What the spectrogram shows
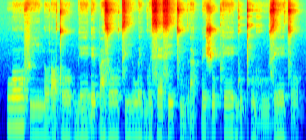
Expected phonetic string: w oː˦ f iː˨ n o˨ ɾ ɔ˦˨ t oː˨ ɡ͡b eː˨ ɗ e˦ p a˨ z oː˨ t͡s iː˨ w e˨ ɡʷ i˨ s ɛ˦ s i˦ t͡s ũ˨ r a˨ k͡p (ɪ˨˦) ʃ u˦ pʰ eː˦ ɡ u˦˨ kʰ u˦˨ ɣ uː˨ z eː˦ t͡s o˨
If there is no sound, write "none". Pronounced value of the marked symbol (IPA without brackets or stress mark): ɪ˦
